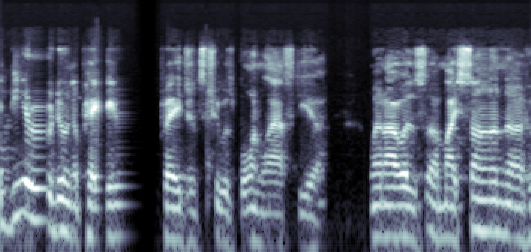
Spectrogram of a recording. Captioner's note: audio cutting out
